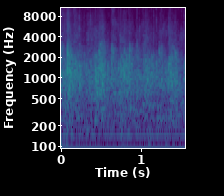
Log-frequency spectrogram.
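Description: applause

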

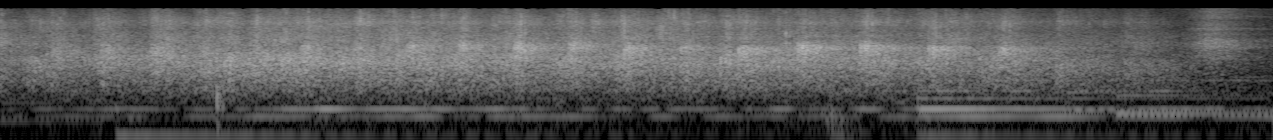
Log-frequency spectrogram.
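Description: audience applauding

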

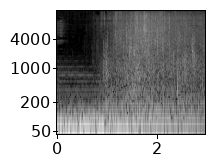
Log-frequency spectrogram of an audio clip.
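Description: thunder rumble

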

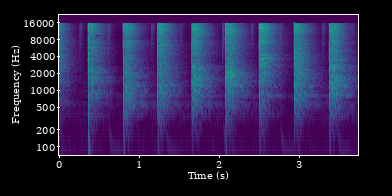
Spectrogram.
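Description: clapping

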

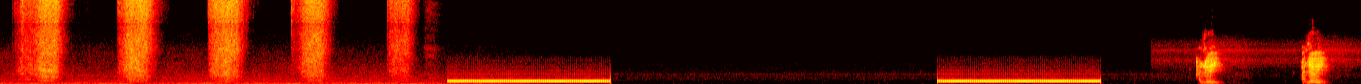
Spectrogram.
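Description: telephone ringing tone

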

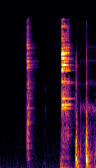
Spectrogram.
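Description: drinking water

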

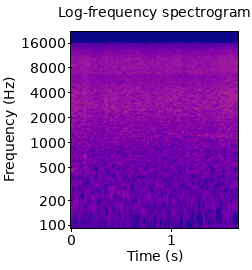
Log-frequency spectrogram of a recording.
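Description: rain falling

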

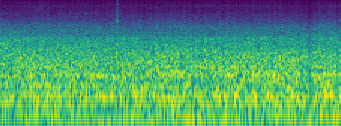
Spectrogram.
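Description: car interior road noise

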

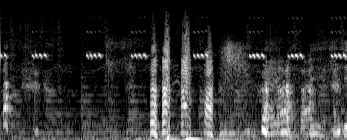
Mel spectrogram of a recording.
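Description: crickets chirping

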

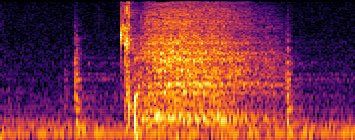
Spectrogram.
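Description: grandfather clock ticking

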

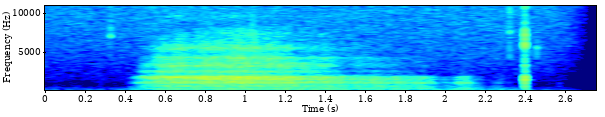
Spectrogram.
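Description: slow deep inhaling breath

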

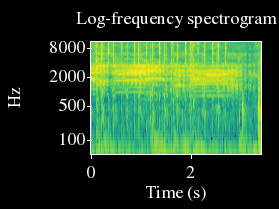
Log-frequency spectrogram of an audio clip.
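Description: video game sheep bleating

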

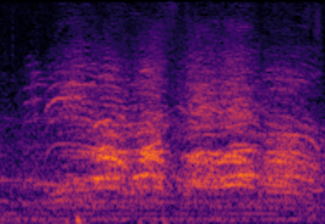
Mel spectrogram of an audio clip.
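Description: protest crowd shouting

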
